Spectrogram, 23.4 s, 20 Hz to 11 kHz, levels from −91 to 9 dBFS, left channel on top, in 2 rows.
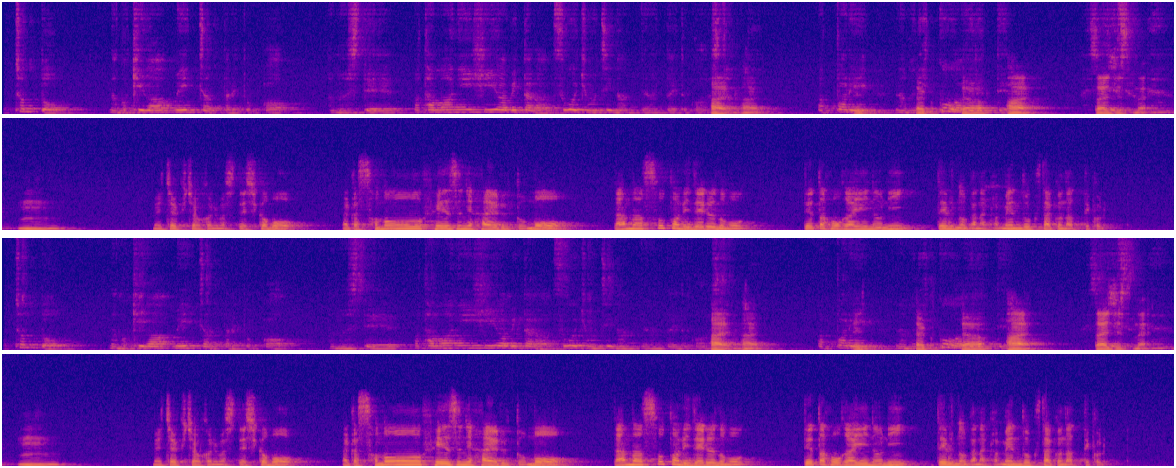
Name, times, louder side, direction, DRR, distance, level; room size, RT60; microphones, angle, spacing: voice 1, 0.1-0.6 1.1-2.8 3.3-7.6 8.2-10.1 10.8-11.7 18.1-18.5 21.5-21.9, left 2 dB, 25° left, 1 dB, 4.3 m, -39 dB
voice 2, 7.1-7.6 8.5-8.6 9.1-9.2 9.6-10.3 10.9-11.4 11.9-12.3 13.2-14.6 15.1-17.4 17.8-19.1 19.7-20.8 21.1-23.0, right 2 dB, 35° right, 11 dB, 0.9 m, -28 dB
23.0 x 12.0 x 4.8 m, 0.77 s
head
